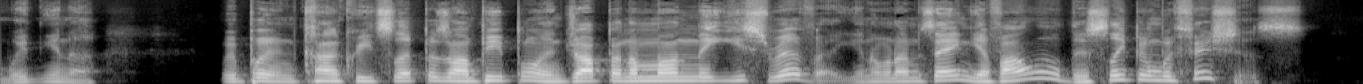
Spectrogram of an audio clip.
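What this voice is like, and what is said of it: Put-on New York accent. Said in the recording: “I hate to bring in my New York accent over here”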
